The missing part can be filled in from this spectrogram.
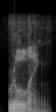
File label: "ruling", American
